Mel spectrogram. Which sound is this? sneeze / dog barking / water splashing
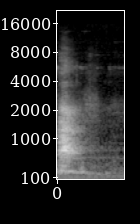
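dog barking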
